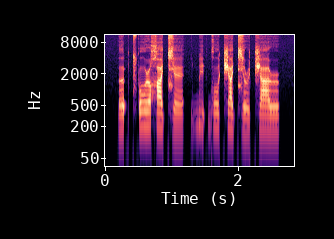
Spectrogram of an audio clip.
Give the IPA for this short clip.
ə˨˦ ʔ t͡sʼ o˦ ɹ χ a˦ t͡ɕ ɛ˨ | ɓ i˧ ʔ ɡ o˧ t͡ʃ a˧ t͡ɕ ə˨ ɹ t͡ʃ a˧ ɹ

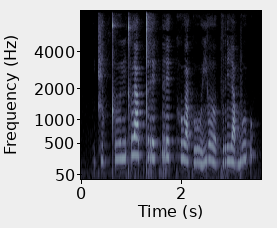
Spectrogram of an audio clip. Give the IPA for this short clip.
t͡ɕ o˨˩ k̚ tʰ ɯː˦˥ n kʰ l a˥˩ p̚ t r e˦˥ k̚ r e˦˥ k̚ h u˨˩ a̯ k uː˩˦ j ɤː˨˩ k r i˨˩ a̯ b u˦˥ ʔ

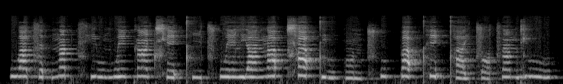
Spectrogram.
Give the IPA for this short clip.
w a˧ t͡s ə˨ t̚ n̪ ã˦ k̚ t͡sʰ j u˨˩ ŋ w e˧ k ã˧ t͡ɕʰ e˨ ʔ t̪ʰ i˨˩ t͡sʰ w e˧ l j a˧ ŋ a˦ ʔ t͡ɕʰ a˦ ʔ t̪ j u˨˩ k ɔ̃˨˩ n t͡sʰ u˦ k̚ p a˦ ʔ t̪ʰ e˦ ʔ t̪ʰ a˨˩ j t͡s ɔ˨˩ t͡s ã˦ m ɡ j u˥˧

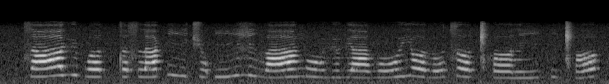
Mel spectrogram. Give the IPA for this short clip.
t͡s aː vʲ o b ʌː tː ʌ s l a k iː t͡ʃ o ʔ iː ɮ i v aː ŋ oː vʲ o vʲ aː v oː j ʌː ð o t͡s ʌː ǁʰ ʌː l iː k i ǁʰ ʌː

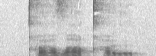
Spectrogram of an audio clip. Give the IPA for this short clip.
qʰ ɘ ðˤ ɛ qʰ ɘ

